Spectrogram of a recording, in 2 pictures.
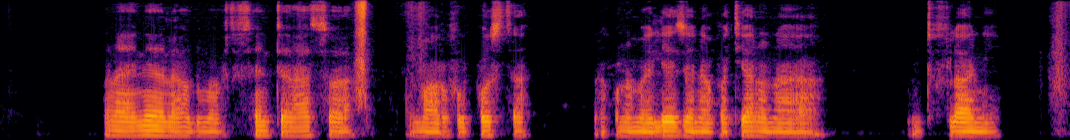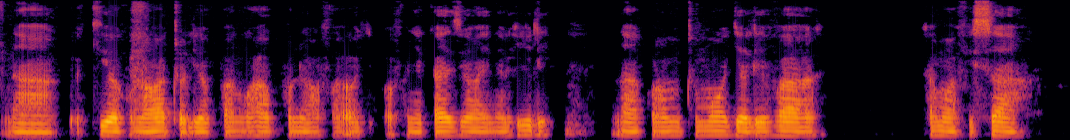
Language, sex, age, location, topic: Swahili, male, 18-24, Wajir, government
